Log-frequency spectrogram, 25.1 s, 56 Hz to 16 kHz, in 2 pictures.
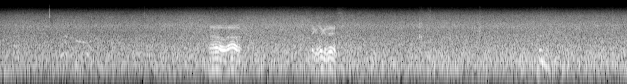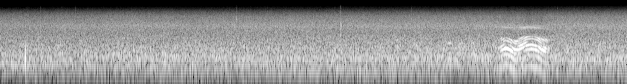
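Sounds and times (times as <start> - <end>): waterfall rushing: 0.0 - 25.0.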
